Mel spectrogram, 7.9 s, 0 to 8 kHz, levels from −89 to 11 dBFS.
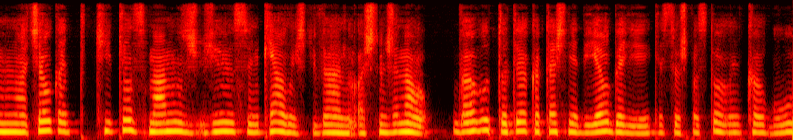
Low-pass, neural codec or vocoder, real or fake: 7.2 kHz; codec, 24 kHz, 0.9 kbps, WavTokenizer, medium music audio release; fake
